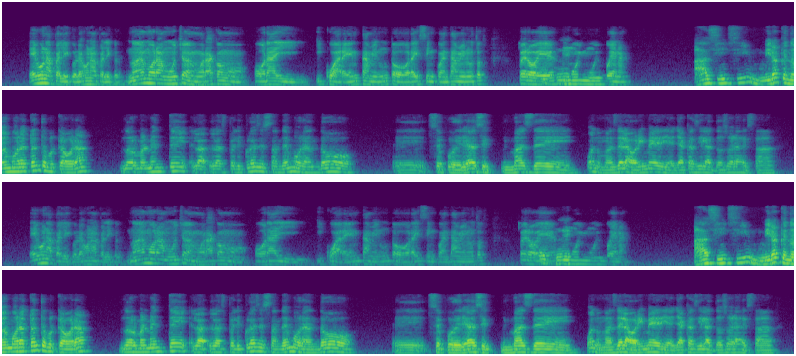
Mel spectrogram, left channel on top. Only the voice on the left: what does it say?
Es una película, es una película. No demora mucho, demora como hora y, y 40 minutos, hora y 50 minutos, pero
es muy, muy buena.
